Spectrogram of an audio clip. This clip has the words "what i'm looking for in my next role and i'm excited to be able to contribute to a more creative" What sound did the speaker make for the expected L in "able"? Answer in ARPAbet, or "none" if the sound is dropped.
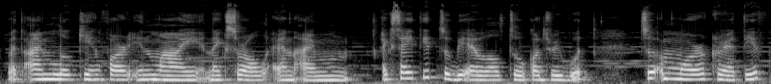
L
